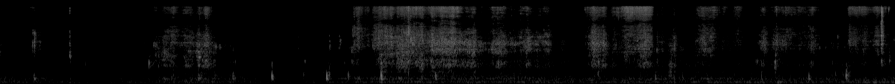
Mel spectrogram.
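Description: Close-up chewing of a mouthful of spicy chicken sandwich with a toasted bun. A few small clicks come first, then a dense, irregular run of chewing sounds begins about a second and a half in and is fullest from about three and a half seconds in.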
